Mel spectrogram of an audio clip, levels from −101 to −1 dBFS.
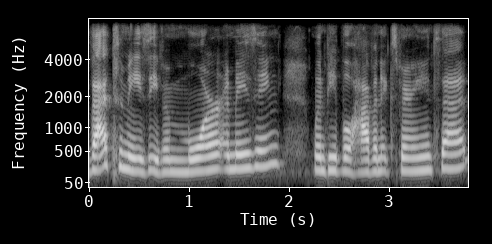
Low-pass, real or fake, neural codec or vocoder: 7.2 kHz; real; none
